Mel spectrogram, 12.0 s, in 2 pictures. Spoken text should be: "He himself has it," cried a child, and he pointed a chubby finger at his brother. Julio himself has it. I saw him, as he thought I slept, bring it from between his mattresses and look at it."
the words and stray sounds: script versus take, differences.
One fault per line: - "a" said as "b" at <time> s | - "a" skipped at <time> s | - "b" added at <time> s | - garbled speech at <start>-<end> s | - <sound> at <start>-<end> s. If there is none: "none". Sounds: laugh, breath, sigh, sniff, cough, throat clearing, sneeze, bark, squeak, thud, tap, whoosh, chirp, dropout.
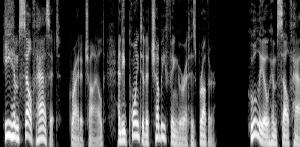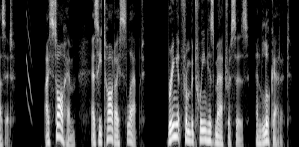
- chirp at 6.5-6.7 s
- "thought" said as "taught" at 8.0 s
